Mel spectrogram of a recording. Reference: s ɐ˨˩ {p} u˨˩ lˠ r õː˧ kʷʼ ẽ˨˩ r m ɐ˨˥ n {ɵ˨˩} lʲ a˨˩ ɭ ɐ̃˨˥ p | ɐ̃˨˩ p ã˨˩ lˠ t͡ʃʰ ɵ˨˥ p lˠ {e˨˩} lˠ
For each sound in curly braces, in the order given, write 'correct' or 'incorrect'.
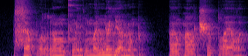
correct, incorrect, correct

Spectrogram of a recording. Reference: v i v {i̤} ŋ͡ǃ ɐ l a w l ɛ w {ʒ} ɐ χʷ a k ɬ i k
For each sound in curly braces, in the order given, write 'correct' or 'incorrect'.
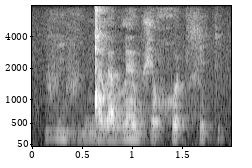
correct, correct

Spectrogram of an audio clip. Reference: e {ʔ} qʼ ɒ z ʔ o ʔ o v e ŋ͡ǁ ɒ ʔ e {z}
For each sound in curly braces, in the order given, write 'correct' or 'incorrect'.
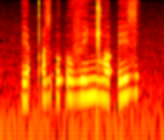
correct, correct

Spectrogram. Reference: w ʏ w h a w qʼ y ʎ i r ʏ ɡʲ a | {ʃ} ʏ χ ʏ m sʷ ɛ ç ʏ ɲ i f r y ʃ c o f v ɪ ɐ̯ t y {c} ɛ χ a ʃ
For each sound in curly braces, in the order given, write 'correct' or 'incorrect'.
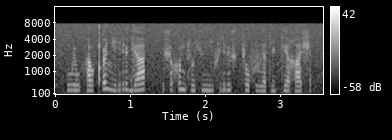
correct, incorrect

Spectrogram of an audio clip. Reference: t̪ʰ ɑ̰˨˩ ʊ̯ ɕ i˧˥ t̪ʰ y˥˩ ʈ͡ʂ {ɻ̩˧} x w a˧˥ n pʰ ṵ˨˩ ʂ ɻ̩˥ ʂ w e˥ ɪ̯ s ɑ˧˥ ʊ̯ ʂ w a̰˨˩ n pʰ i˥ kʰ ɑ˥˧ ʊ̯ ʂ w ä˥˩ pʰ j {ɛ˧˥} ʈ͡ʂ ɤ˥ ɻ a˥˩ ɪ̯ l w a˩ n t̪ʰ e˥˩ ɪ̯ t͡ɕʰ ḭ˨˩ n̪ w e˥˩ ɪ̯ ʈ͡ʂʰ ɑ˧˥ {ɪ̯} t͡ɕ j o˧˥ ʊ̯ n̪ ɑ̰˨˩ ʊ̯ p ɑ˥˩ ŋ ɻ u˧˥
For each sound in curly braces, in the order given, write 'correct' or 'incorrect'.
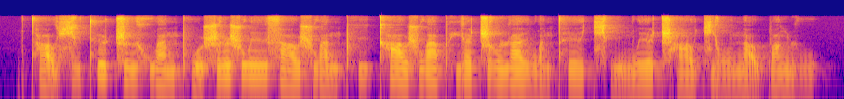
incorrect, incorrect, incorrect

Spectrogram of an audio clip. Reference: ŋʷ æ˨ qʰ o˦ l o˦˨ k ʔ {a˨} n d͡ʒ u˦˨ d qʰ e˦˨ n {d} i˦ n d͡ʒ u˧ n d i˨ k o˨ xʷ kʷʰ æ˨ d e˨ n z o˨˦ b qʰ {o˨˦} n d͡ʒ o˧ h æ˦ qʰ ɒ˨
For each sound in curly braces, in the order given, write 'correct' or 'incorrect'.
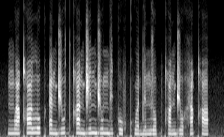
incorrect, incorrect, correct

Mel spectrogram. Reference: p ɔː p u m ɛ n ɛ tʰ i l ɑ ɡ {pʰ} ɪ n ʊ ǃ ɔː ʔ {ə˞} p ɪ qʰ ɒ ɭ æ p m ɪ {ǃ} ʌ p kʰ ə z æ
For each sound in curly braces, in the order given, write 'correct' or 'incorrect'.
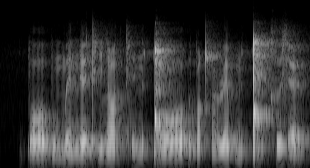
incorrect, incorrect, correct

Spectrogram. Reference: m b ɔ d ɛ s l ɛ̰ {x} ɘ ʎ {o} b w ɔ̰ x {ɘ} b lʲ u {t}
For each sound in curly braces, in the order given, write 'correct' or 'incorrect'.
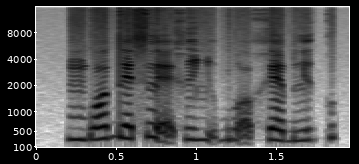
correct, incorrect, incorrect, incorrect

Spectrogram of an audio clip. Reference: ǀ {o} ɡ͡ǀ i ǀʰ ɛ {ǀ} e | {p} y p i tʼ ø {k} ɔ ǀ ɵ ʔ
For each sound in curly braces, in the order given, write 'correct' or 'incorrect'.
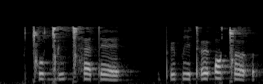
incorrect, incorrect, incorrect, incorrect

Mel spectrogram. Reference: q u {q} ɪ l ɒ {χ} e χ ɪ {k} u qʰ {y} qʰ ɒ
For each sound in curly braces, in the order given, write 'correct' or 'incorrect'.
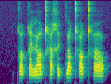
correct, incorrect, correct, incorrect

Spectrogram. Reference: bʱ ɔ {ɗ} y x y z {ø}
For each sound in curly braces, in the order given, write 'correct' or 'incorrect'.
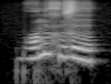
incorrect, incorrect

